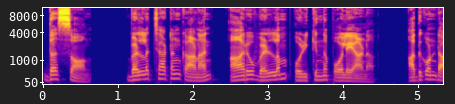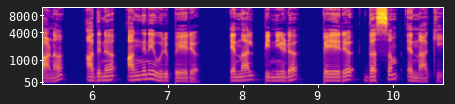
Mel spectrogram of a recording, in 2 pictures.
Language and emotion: Malayalam, neutral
